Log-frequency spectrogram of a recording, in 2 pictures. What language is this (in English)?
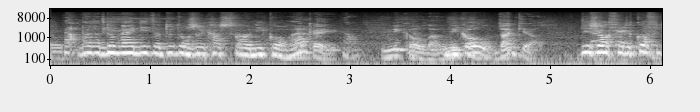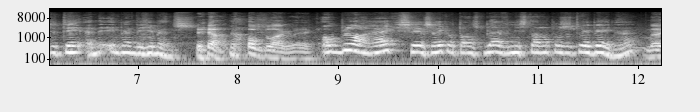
Dutch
